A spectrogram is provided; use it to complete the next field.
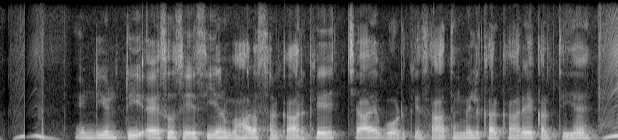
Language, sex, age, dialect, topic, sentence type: Hindi, male, 18-24, Awadhi Bundeli, agriculture, statement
